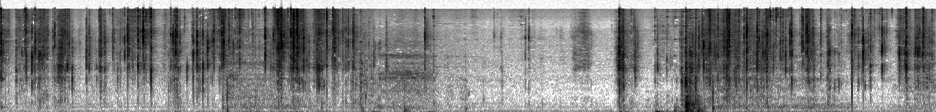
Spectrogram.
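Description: Plastic wrapping on a coin tube crinkling and tearing as it is peeled off by hand, with small handling clicks. It pauses for a moment about halfway through, then picks up again with a louder knock about seven seconds in.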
